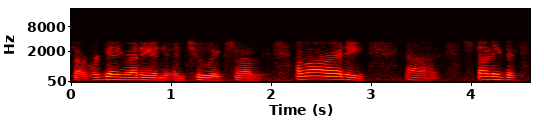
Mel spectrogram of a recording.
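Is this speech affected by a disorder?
No.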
